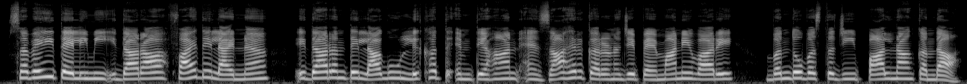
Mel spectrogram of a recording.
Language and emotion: Sindhi, neutral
